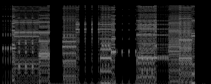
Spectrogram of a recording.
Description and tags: Radio Imaging Element
Sound Design Studio for Animation, GroundBIRD, Sheffield.
radio, wipe, bumper, splitter, sting, bed, imaging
